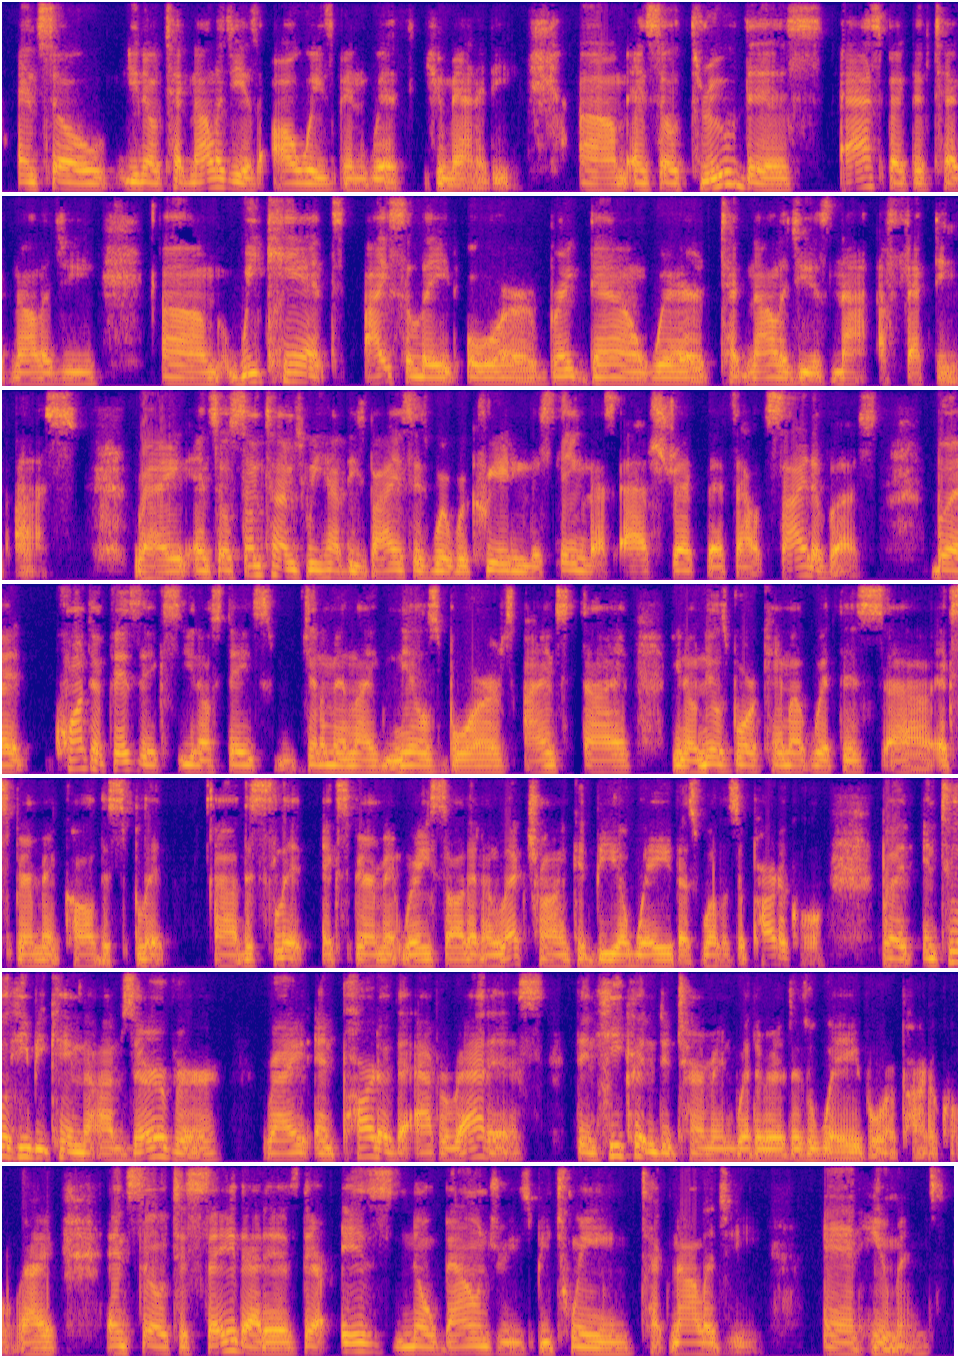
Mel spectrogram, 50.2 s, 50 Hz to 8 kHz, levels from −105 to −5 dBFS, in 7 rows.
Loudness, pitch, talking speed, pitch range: -25 LUFS, 95 Hz, 160 wpm, 90-105 Hz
